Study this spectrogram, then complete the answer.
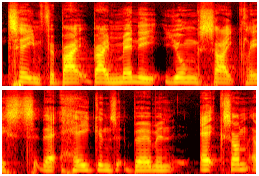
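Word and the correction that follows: Axeon: am I pronouncing that one right, mate? – Hagens Berman Axion, but yeah, not bad, mate, not bad.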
